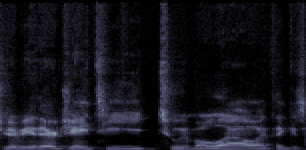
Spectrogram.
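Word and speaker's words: Tuimoloau: JT Tuimolo, I think is how you pronounce it.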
